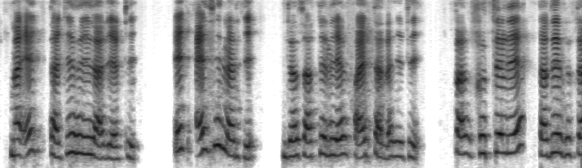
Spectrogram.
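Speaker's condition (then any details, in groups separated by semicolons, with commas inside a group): Muscular dystrophy; wheelchair user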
